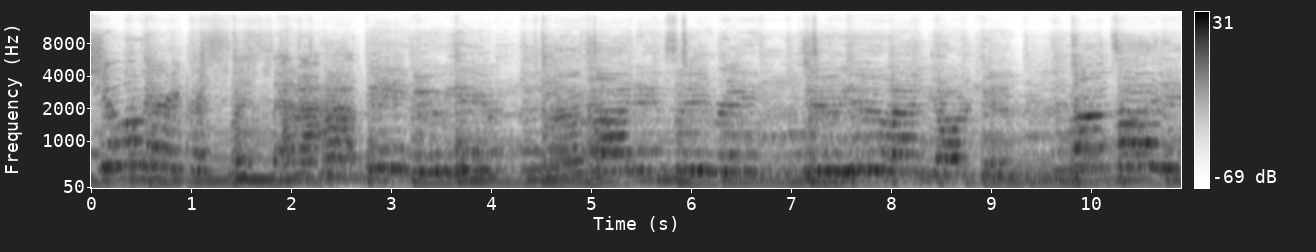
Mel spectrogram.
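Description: A small group of carolers singing a Christmas carol together, with a guitar accompanying them.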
